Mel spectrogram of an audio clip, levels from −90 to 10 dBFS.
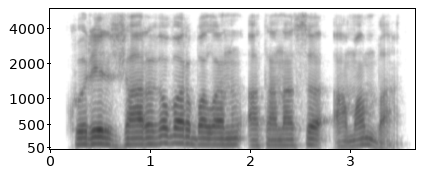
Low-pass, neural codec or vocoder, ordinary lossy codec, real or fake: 5.4 kHz; codec, 16 kHz, 4.8 kbps, FACodec; none; fake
